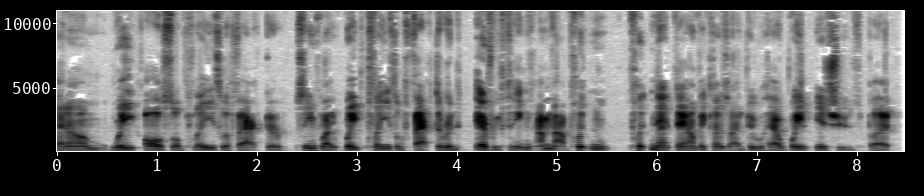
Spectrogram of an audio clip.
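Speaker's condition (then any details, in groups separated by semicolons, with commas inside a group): Cleft lip and palate; surgically repaired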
